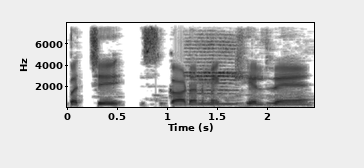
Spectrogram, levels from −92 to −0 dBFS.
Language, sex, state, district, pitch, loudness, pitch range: Hindi, male, Jharkhand, Sahebganj, 135 Hz, -15 LUFS, 130-140 Hz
